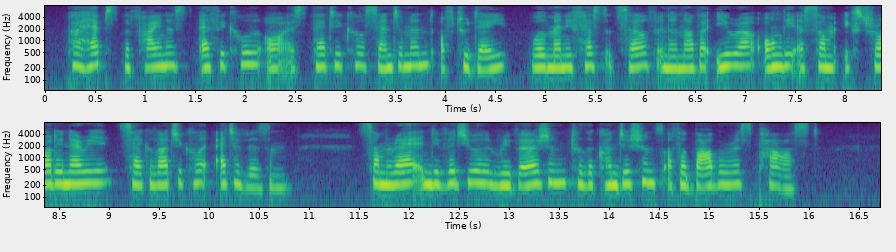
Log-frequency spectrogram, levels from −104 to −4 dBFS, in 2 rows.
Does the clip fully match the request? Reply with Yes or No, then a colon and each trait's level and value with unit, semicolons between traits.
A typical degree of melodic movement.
No: narrow, 1.8 semitones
